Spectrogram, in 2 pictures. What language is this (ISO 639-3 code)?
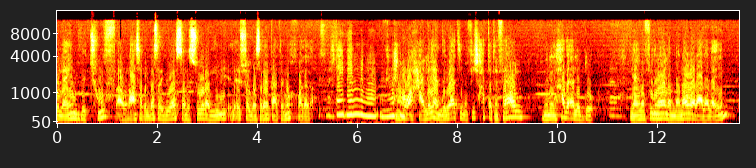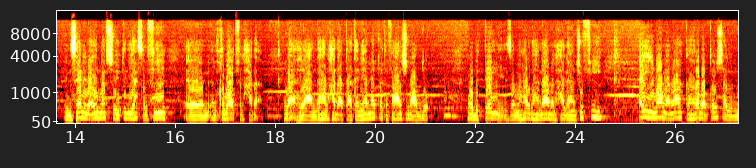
ara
